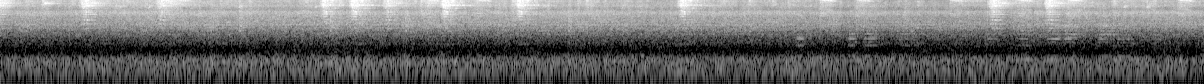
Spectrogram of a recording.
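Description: A freight train rumbles steadily past, close by.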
